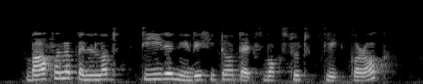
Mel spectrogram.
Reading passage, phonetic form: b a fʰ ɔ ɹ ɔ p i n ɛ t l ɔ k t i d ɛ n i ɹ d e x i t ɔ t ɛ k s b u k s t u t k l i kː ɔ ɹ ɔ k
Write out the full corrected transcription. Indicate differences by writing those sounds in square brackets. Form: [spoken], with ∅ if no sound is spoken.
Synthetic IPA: b a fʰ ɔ [l] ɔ p [ɛ] n ɛ [∅] l ɔ [t] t i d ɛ n i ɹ d e x i t ɔ t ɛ k s b [ɔ] k s t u t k l i kː ɔ ɹ ɔ k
